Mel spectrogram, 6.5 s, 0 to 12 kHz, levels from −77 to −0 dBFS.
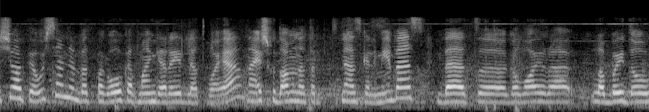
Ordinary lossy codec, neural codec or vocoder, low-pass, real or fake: AAC, 32 kbps; none; 7.2 kHz; real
